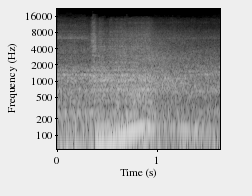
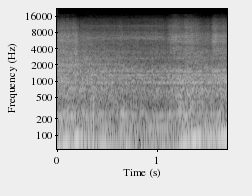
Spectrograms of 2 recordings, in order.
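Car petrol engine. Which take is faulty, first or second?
second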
